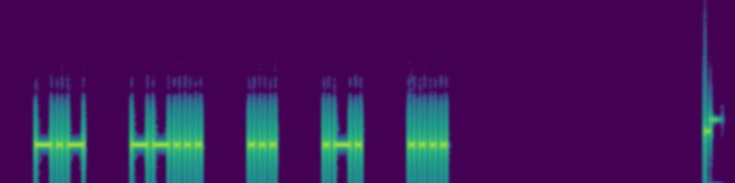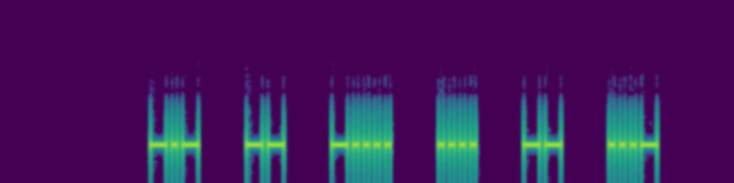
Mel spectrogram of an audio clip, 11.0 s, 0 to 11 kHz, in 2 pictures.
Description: Morse code, heard as a keyed tone, about 30 wpm, spaced as for 17 wpm, 700 Hz. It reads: K7SRH KM6HMV
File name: Lesson 37g - Letter x - Call Signs 30wpm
